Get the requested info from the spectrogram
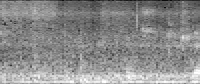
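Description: Tap water running into a plastic bowl of falafel mix, stopping about half a second in. A steady low hum continues underneath.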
